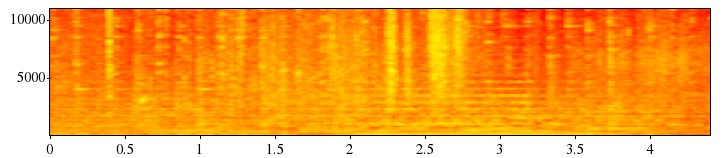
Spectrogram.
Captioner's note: sound of washing sand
